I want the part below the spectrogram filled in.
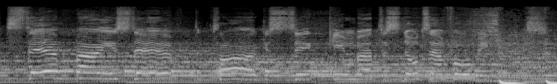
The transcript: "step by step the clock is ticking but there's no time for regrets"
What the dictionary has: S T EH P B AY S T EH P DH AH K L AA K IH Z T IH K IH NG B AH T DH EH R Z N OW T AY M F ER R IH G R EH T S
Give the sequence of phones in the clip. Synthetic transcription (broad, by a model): S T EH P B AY S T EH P DH AH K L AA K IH S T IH K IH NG B AH T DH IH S N OW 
